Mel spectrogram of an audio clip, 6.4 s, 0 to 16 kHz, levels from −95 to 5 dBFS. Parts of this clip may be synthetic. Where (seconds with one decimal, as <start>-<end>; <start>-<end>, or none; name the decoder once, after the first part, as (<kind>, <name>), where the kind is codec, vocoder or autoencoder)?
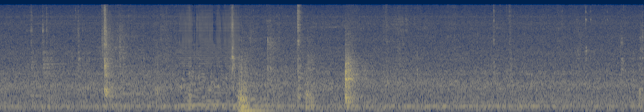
1.8-2.4 (vocoder, BigVGAN v2)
